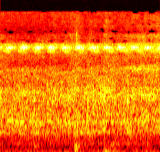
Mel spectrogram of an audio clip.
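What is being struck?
Nothing is struck.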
